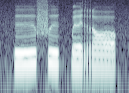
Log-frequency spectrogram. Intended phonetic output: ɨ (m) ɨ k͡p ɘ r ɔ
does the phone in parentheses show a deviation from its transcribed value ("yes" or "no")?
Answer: yes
